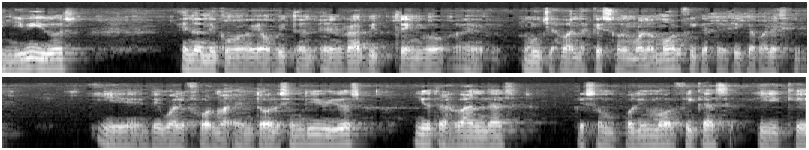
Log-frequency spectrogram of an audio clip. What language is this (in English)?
Spanish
